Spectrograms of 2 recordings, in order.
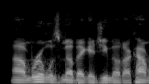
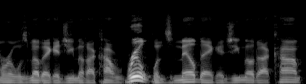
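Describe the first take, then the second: First: Said in the usual way. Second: Slowed right down, each word of the email clear; slow, spelled-out repeat. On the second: Shown as a demonstration. Host repeating the show email slowly so listeners catch it.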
